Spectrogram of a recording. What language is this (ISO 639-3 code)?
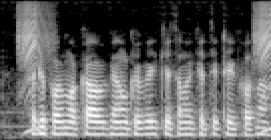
bho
